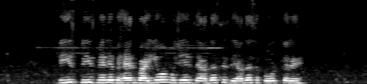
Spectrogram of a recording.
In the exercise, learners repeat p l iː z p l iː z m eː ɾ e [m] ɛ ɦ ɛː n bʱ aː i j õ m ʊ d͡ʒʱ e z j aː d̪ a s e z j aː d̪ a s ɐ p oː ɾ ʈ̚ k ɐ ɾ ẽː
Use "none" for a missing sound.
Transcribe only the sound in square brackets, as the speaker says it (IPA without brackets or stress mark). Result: b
